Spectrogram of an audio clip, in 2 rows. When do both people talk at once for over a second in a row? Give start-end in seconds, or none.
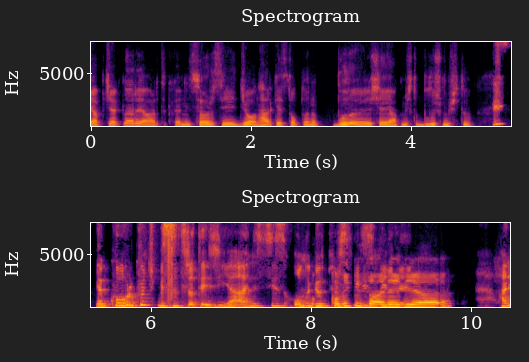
8.0-9.3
